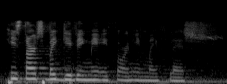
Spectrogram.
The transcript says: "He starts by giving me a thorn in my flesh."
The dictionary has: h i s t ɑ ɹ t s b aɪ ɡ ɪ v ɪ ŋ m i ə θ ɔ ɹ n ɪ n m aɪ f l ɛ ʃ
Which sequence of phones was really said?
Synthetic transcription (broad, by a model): h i s t ɑ ɹ t s b aɪ ɡ ɪ v ɪ ŋ m i ə θ ɔ ɹ n ɪ n m aɪ f l ɛ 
